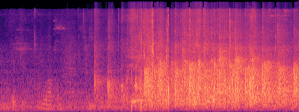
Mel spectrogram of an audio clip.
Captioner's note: audience applauds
